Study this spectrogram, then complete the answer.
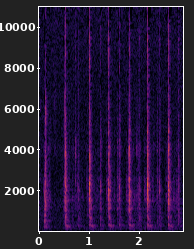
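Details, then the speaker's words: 1955 Oldsmobile Super 88, 324 4-bbl Rocket engine: rapid clicking with no crank despite a known-good battery; owner suspects the starter or its external solenoid and plans to pull it to clean. "you can hear it clicking. And uh I know the battery is good."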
